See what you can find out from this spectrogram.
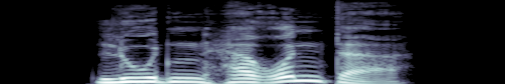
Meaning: first/third-person plural preterite of herunterladen
- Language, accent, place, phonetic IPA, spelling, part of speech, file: German, Germany, Berlin, [ˌluːdn̩ hɛˈʁʊntɐ], luden herunter, verb, De-luden herunter.ogg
